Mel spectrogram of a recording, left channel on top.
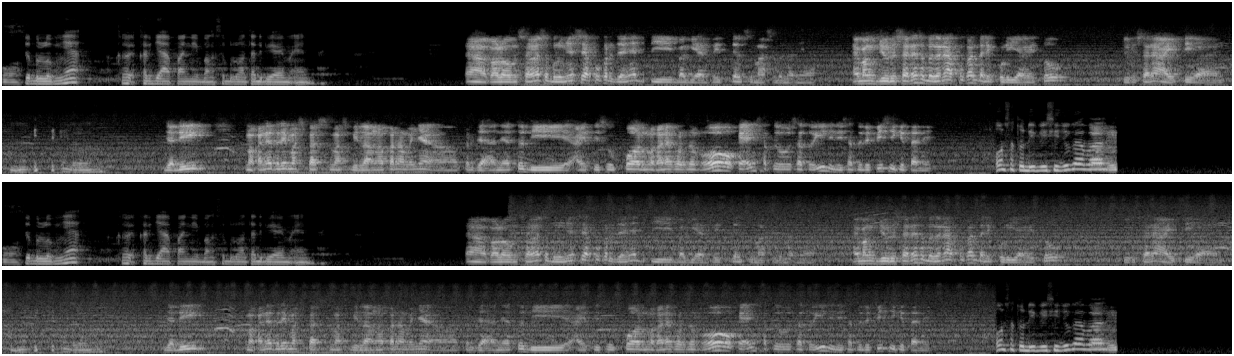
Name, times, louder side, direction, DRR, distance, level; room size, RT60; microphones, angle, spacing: voice 1, 0.2-3.3 11.1-11.4 12.4-12.6 13.0-13.4 21.9-23.4, left 3 dB, 20° left, 0.4 m, -27 dB
voice 2, 4.6-8.1 8.5-10.7 11.2-12.3 12.9-13.0 13.9-21.6 23.2-23.5, left 5 dB, 85° left, 1.4 m, -23 dB
sound 1, 5.0-22.3, right 4 dB, 65° right, 2.2 m, -37 dB
head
